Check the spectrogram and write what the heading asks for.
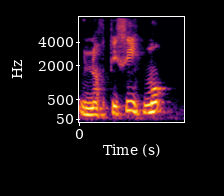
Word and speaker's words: gnosticismo: Cuando digo transversal, quiere decir que este pensamiento, que es el gnosticismo, se escribe con G, pero es una G que apenas se pronuncia, el gnosticismo, es una orientación del pensamiento que atraviesa al pensamiento cristiano, el pensamiento judío y también al pensamiento filosófico contemporáneo.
